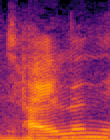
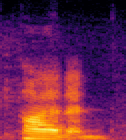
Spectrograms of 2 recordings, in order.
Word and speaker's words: Thailand: Maybe Thailand, even though it's spelled TH, but it's Thailand, not Thailand. Right? Yeah, it is Thailand. It's got a hard T at the beginning.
